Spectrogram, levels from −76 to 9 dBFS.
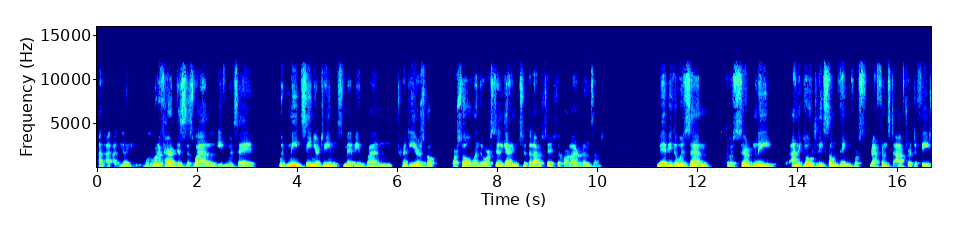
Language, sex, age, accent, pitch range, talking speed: English, male, 30-49, Irish, 130-155 Hz, 190 wpm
